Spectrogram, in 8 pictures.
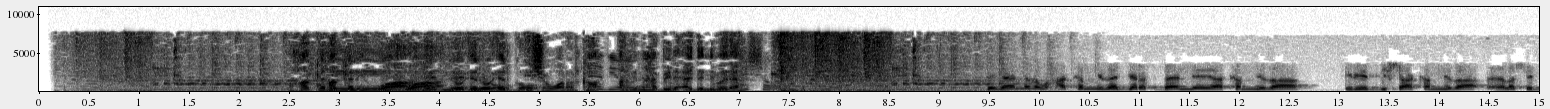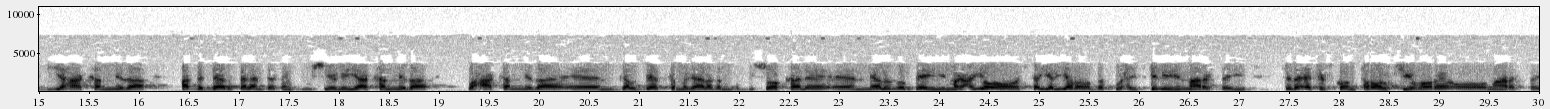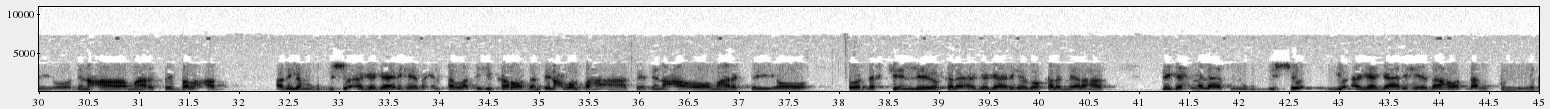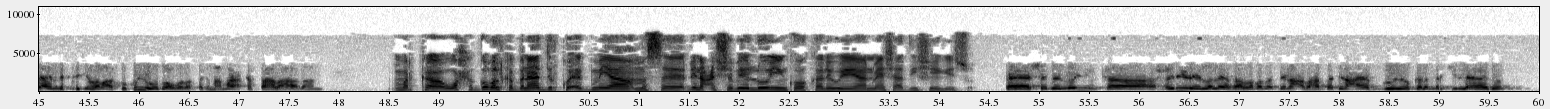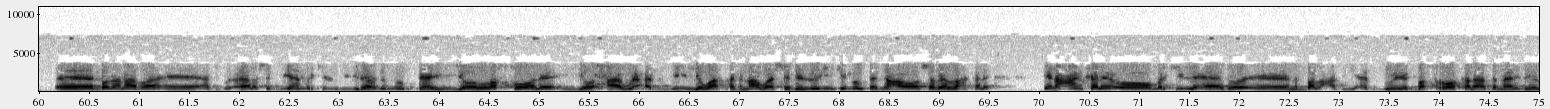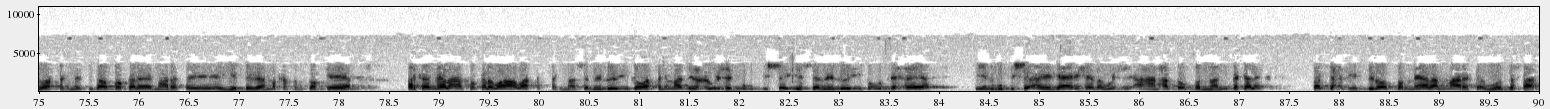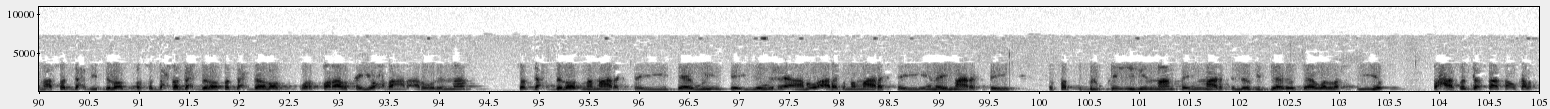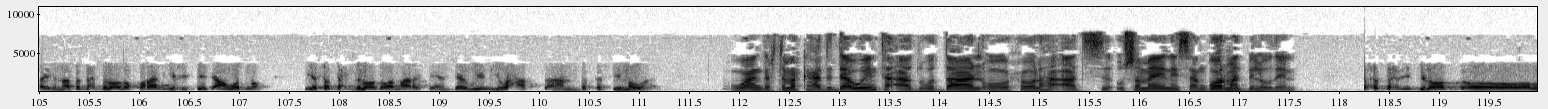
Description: WAREYSI-DHAKHTAR-XOOLO.mp3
